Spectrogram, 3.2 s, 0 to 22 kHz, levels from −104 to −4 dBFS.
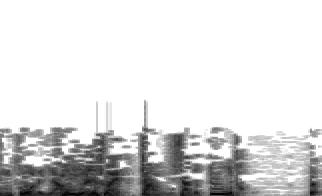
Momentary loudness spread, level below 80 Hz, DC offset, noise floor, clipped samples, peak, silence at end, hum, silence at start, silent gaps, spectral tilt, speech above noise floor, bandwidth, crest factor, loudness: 9 LU; -38 dBFS; under 0.1%; -59 dBFS; under 0.1%; 0 dBFS; 0.05 s; none; 0 s; none; -5.5 dB/octave; 49 dB; 8 kHz; 10 dB; -10 LUFS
